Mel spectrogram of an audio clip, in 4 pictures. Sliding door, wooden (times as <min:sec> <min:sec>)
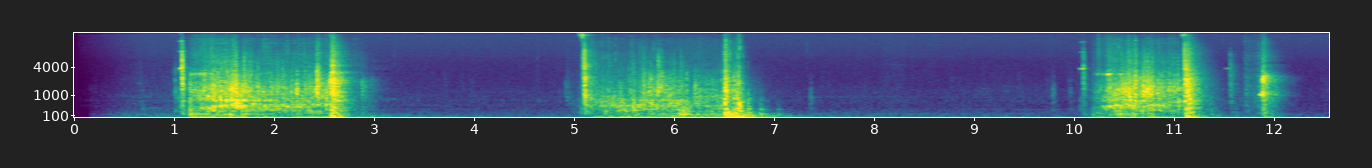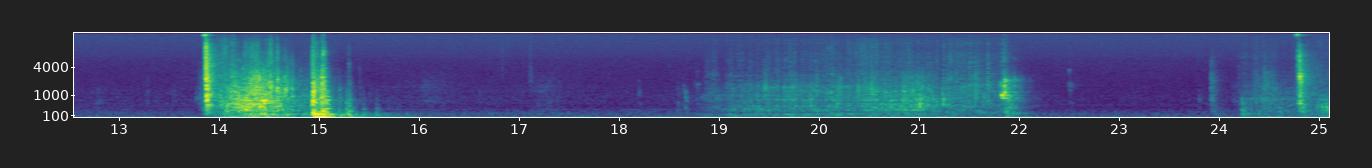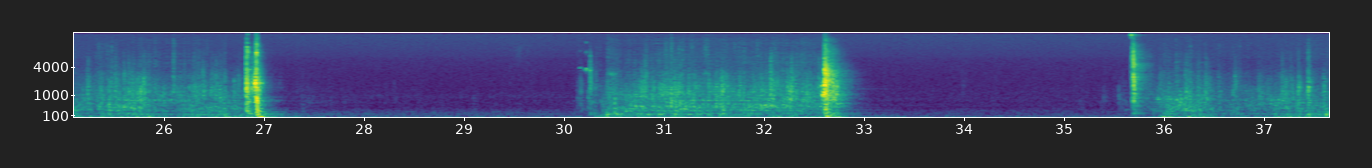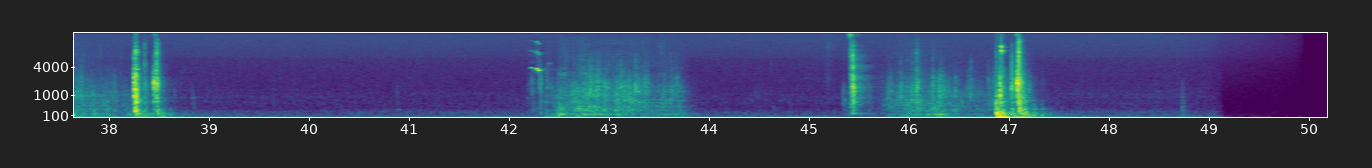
0:00.6 0:03.2, 0:04.9 0:07.5, 0:09.8 0:12.3, 0:13.8 0:15.9, 0:18.6 0:22.2, 0:23.9 0:27.3, 0:30.1 0:33.0, 0:35.4 0:39.0, 0:42.2 0:44.1, 0:45.2 0:47.6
